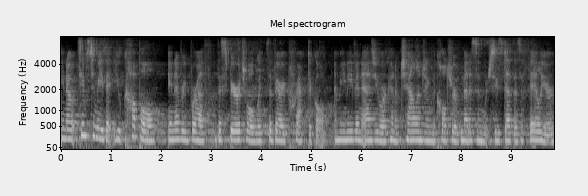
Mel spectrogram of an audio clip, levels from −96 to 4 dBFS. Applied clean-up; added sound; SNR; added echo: none; none; none; reverberation time 2.3 s.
